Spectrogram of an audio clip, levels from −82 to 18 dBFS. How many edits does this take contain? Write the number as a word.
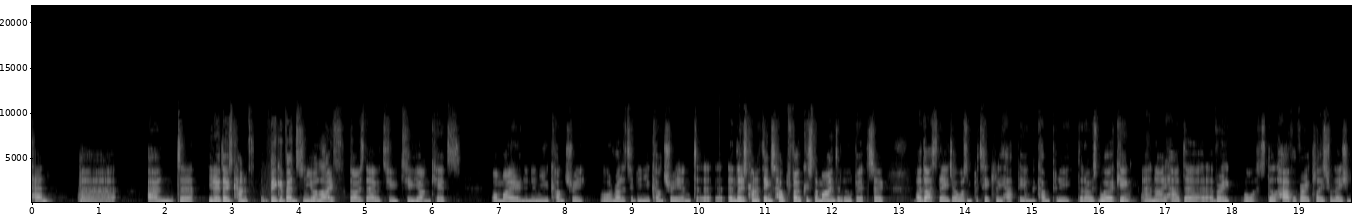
two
